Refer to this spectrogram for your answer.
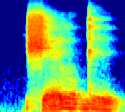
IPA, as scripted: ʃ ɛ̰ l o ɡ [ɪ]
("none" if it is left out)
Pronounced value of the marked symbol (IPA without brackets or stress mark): ɪ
